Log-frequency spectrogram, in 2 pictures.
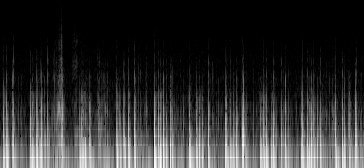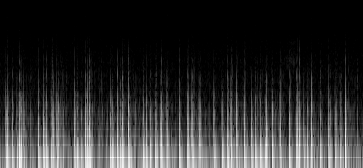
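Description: Long nails scratch and tap the quilted padded flap of a beige quilted faux leather bag. The result is a dense, continuous stream of soft, muffled thumps and scratches, almost all deep and low with very little brightness. Each tap dies away almost instantly.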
